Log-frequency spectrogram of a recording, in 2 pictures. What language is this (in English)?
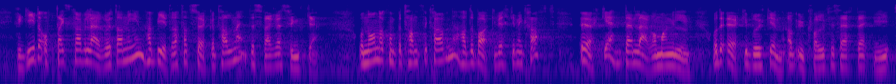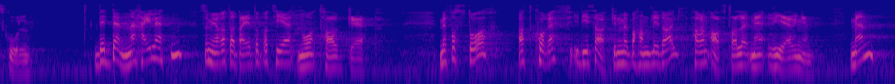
Norwegian Bokmål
